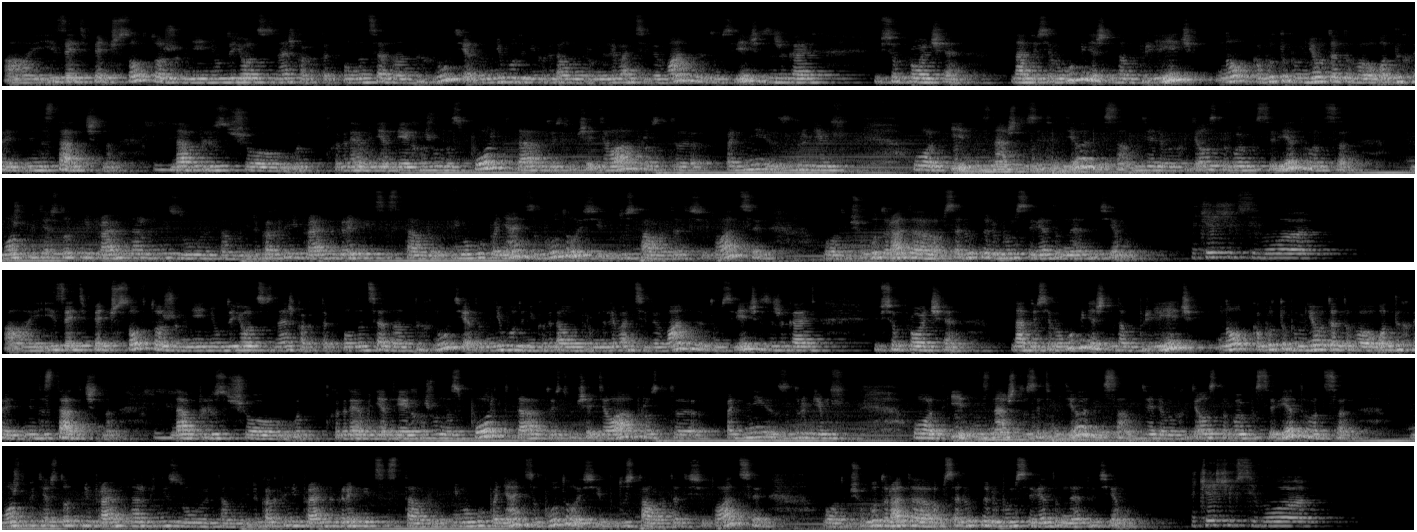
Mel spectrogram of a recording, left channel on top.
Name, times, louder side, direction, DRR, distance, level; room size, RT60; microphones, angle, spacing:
voice 1, 0.0-8.1 8.7-9.6 10.1-15.3 15.8-17.1 17.5-21.1 21.4-27.6 28.2-39.6, equal, 30° right, -4 dB, 2.8 m, -27 dB
sound 1, 18.1-37.7, left 1 dB, 65° left, 3.8 m, -39 dB
voice 2, 40.1-41.3, right 1 dB, 65° right, -1 dB, 2.1 m, -34 dB
12.5 x 5.9 x 5.8 m, 0.76 s
head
